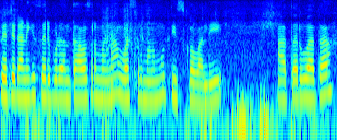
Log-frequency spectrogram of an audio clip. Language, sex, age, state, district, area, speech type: Telugu, female, 30-45, Andhra Pradesh, Sri Balaji, rural, spontaneous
